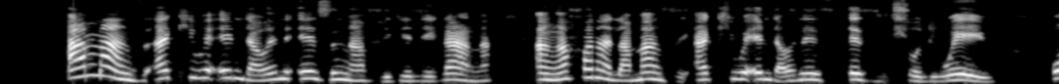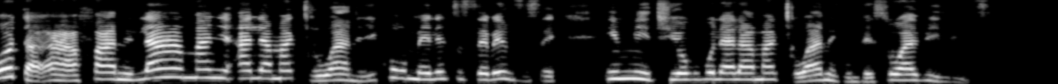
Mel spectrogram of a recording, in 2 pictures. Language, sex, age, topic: North Ndebele, female, 50+, health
